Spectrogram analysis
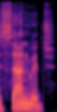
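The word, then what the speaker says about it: sandwich: लेकिन अभी सिर्फ ये रखें कि डी इसमें साइलेंट है, सैंडविच नहीं होता, सैंडविच।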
